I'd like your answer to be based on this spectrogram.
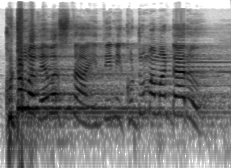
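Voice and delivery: loud, high pulpit shouting; full-force sermon shouting; fiery preaching. Acted. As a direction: thunder it at the congregation.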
